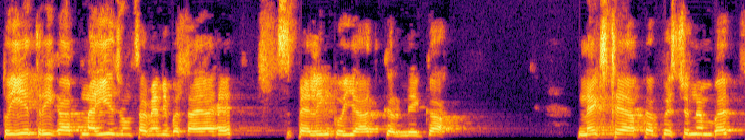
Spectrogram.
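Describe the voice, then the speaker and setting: A man's voice: sits high, level tone, moderate pace, a little mellow, reverberant, in a large hall, highs cut off. A man teaching English spelling to exam students, spelling words out letter by letter and asking the class questions he then answers himself. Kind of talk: exam prep lecture.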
